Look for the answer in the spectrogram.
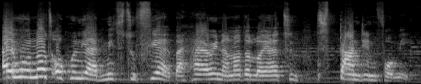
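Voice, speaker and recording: A woman's voice: fairly high pitch, lively intonation, a little fast, soft background music, close to an everyday voice. Actress as a proud, defiant Nigerian woman lawyer. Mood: firm. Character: proud, defiant young female lawyer and heiress.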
